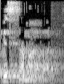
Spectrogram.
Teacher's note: فی کو السماوات کی سین سے ملا دیں گے، ادغام شمسی ہوگا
